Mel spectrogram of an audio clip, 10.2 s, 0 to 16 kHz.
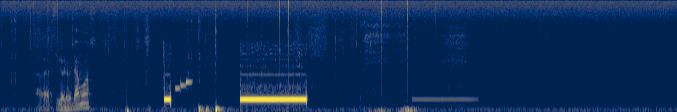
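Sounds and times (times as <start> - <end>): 
speech: 0.8 - 1.6
telephone keypad beeps as a dropped call is redialled: 2.5 - 2.9, 3.6 - 4.6.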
